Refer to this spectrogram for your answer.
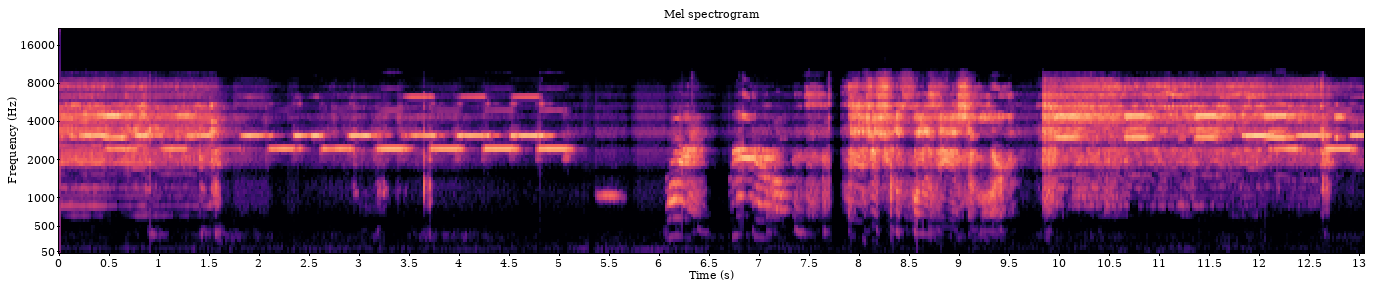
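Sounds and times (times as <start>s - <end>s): alarm alternating two high tones: 0.0s - 5.2s, 9.8s - 13.0s
shrill electronic door alarms: 0.0s - 5.2s, 9.8s - 13.0s.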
